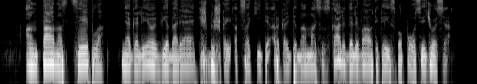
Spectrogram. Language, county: Lithuanian, Šiauliai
